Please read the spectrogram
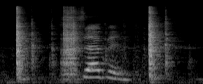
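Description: Metal frame of a home pull-up power tower clinking sharply once per pull-up rep, two clinks about a second and a half apart.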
